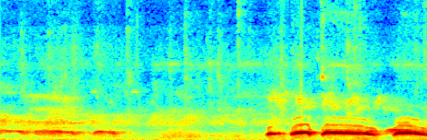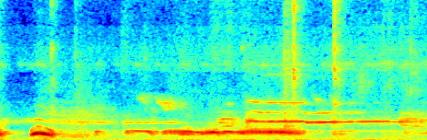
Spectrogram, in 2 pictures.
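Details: Spotted dove, a decoy bird, calling: a burst of four low, hollow coos in close succession mid-clip, framed by softer murmured cooing, with a faint steady whistle-like tone near the end.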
